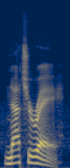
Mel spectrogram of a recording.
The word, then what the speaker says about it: Naturae: the co-founder and CEO of Naturae. Nicholas, it's wonderful to have you here today, brother. – Absolutely. Thank you for having me. And you nailed the pronunciation, which very often isn't the case.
